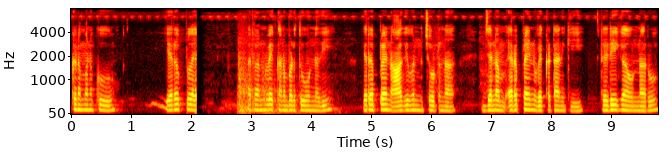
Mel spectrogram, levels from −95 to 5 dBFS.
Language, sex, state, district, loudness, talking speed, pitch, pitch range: Telugu, male, Andhra Pradesh, Anantapur, -20 LUFS, 100 wpm, 140 Hz, 130-145 Hz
